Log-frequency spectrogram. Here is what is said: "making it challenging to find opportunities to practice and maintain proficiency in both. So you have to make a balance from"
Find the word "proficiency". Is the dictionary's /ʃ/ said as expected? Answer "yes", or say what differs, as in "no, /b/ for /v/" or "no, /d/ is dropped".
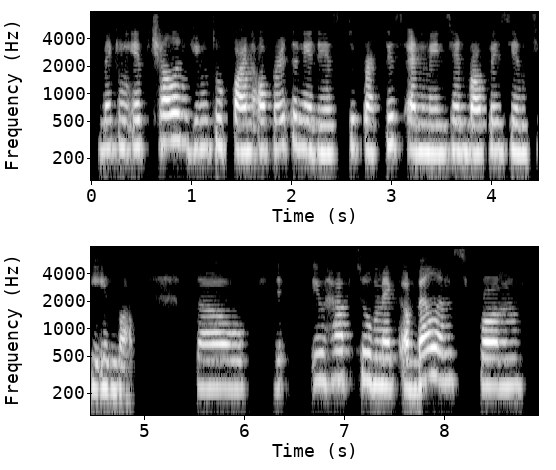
no, /s/ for /ʃ/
